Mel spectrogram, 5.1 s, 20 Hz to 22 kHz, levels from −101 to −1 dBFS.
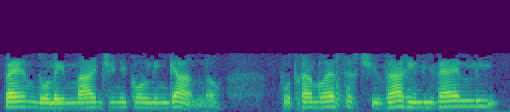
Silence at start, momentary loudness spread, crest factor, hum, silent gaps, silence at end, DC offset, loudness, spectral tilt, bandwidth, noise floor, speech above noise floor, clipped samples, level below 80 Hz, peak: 0.05 s; 12 LU; 18 dB; none; none; 0.15 s; under 0.1%; -21 LUFS; -11.5 dB/octave; 3.8 kHz; -51 dBFS; 30 dB; under 0.1%; -62 dBFS; -2 dBFS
